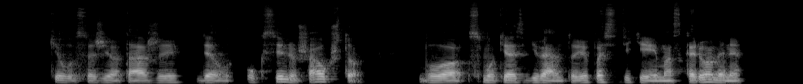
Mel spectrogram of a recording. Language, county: Lithuanian, Šiauliai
